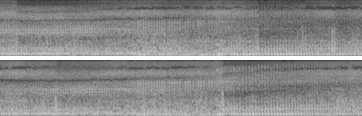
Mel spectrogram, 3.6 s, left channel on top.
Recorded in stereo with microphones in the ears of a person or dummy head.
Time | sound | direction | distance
0.0 | a motorcycle | 35° left (ahead or behind) | ?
